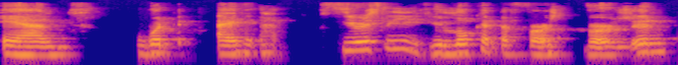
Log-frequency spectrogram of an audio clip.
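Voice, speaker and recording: A woman's voice: fairly low pitch, unhurried. A middle-aged woman from Colombia, telling her story in a casual interview and rambling with many restarts and self-deprecating asides, over a video call. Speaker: guest.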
